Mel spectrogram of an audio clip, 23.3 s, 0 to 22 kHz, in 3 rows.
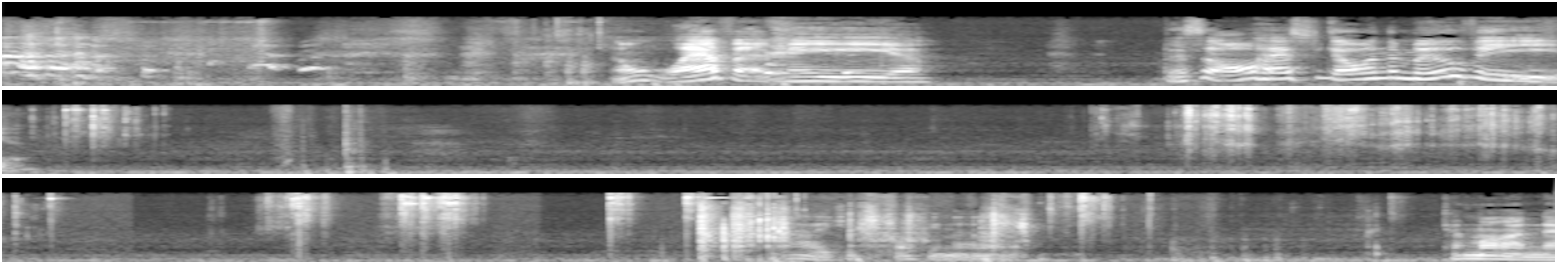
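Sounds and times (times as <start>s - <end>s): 
low hum: 0.0s - 23.3s
speech: 3.1s - 4.7s, 5.8s - 7.9s, 22.9s - 23.3s
metallic coins clinking and jingling: 7.9s - 8.6s, 13.2s - 15.9s, 16.8s - 18.0s, 18.6s - 21.4s.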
